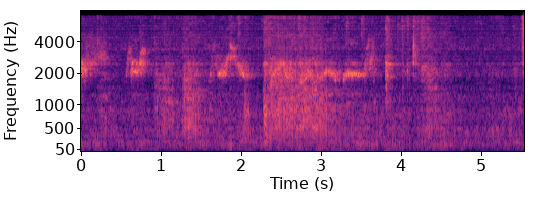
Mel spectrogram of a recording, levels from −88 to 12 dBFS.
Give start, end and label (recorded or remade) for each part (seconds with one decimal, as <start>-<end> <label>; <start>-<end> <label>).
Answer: 0.0-5.5 remade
